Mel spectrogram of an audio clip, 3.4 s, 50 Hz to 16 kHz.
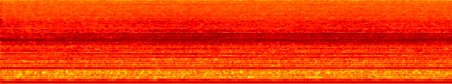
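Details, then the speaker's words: Marshall JTM45 MKII Model 2245 valve amp with chassis open, bias pot being set around 43 and 40 mA: steady low mains hum with faint overtones, no crackle, reaching a null point of minimum hum; normal. "There's a fair bit of hum anyway, but then the whole thing's all open to the elements at the moment."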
